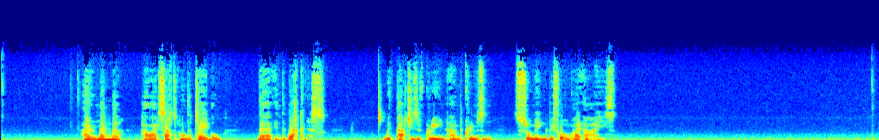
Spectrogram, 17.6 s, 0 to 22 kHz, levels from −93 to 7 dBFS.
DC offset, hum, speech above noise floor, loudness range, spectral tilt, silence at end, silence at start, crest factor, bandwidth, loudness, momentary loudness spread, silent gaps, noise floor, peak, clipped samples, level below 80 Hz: under 0.1%; none; 31 dB; 8 LU; -6 dB/octave; 0.1 s; 0.05 s; 16 dB; 13 kHz; -13 LUFS; 15 LU; none; -43 dBFS; 0 dBFS; under 0.1%; -44 dBFS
